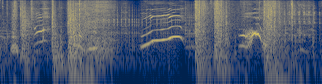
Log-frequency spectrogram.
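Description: Several hard wooden thumps and knocks as a body tumbles into a wooden rowboat on a dock, with a young woman's short yelps and gasps between the impacts.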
